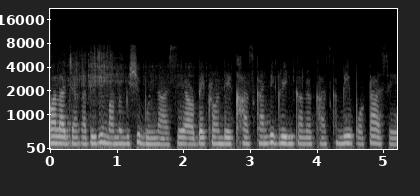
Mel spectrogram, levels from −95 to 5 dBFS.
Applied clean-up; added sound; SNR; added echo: neural mask model RNNoise.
